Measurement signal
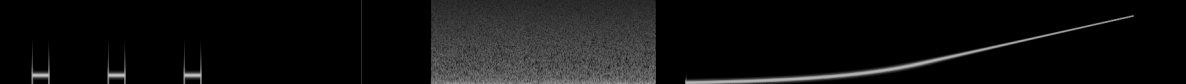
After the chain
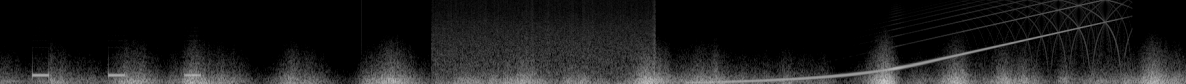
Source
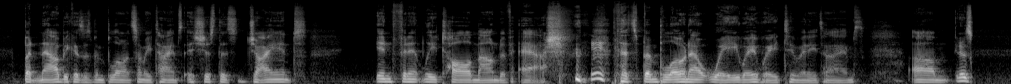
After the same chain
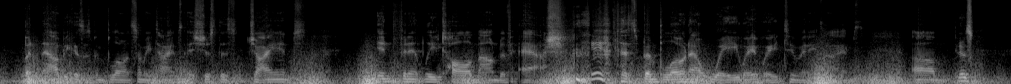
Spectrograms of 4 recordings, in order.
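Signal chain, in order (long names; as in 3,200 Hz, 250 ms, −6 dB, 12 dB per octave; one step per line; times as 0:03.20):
gap after every zero crossing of 0.055 ms
wind on the microphone 220 Hz −23 dBFS
level that may fall only so fast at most 72 dB per second
level −8 dB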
